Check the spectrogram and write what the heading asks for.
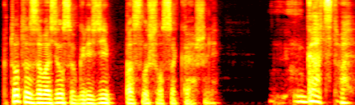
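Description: A man narrating an audiobook in a measured, hushed storytelling manner. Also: medium pitch, husky, no room sound. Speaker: audiobook reader.

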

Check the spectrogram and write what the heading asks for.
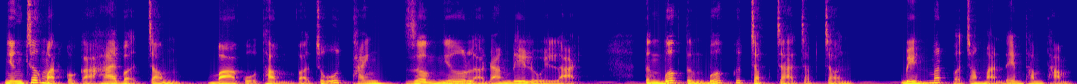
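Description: Low, lively male horror narrator. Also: moderate pace. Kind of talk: scripted horror story narration. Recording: narration over faint music.

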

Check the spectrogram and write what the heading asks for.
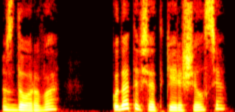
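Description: A woman voicing a soft-spoken young heroine. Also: mid-range voice, expressive, a little fast, no echo, clean studio sound, close to an everyday voice. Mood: earnest. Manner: soft, earnest.

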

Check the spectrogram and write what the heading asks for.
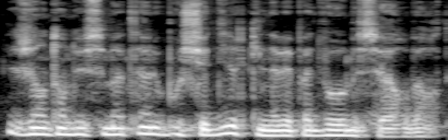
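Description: A man's voice: mid-range voice, expressive, brisk, warm tone, slightly rough, voice pushed up. A man reading aloud voices a polite young housemaid explaining to her master. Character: respectful housemaid, young woman.

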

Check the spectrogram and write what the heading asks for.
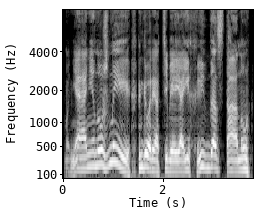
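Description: An eccentric professor presses his demands in a raised, lively voice, as a man reads him. The delivery is insistent and emphatic, recorded dry as an audiobook part. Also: a little high, measured pace, dry recording, pitched above the performer's own voice. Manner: insistent, triumphant. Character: eager, insistent male old professor. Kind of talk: audiobook character voice.

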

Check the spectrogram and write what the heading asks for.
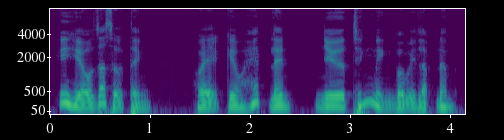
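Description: A man narrating a story in an audiobook style, with a steady, measured reading. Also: medium pitch, dry recording, clean studio sound.

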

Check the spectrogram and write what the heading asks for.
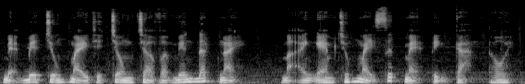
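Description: A man voicing a frail elderly mother, high and anguished, in an audio horror story. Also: normal speed, darkish tone, husky, soft background music. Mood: bitter. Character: frail elderly mother, shrill, grieving and furious.

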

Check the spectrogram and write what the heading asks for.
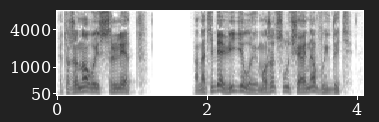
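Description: A man's voice: fairly low pitch, very animated, moderate pace, a little mellow, dry recording, studio quality. A man reading an audiobook voices a teasing, jealous young woman with a needling, suspicious delivery.

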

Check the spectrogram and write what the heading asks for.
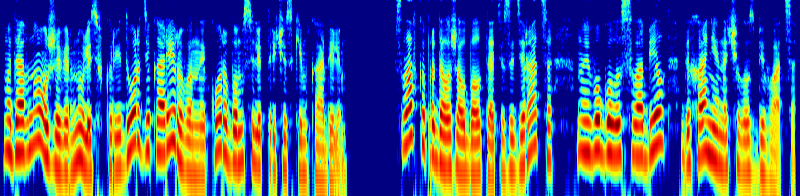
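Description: A woman's voice: medium pitch, sing-song, a little fast, a little mellow, no echo. A woman narrating a first-person audiobook in a wry, ironic manner.

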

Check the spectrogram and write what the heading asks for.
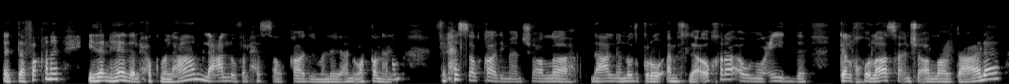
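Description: A teacher giving a step-by-step recitation lesson, explaining patiently, checking often that the class follows, and slowing down to recite each example. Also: mid-range voice, lively intonation, no room sound. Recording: dull lo-fi recording, dry.

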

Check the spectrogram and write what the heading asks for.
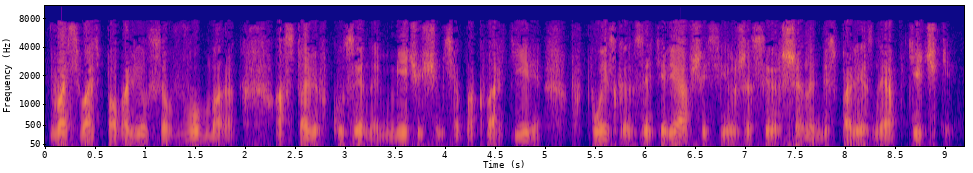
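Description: A man's voice: sits low, normal speed, bright, forceful tone, slightly rough. A man narrating an audiobook expressively, doing voices for the characters, on a muffled lo-fi recording.

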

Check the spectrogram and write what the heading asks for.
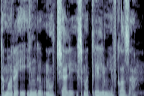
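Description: A man narrating an audiobook in the first person, steady and measured. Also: fairly low pitch, husky, dry recording, clean studio sound.

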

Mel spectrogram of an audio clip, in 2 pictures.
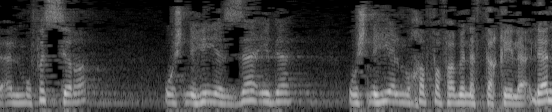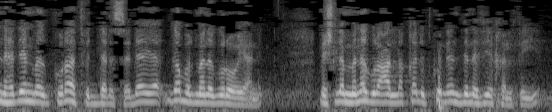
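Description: A man's voice: high-pitched, darkish tone, husky. A man, a sheikh teaching a grammar lesson who keeps quizzing his students with questions, in an echoing hall. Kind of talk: classroom lesson.

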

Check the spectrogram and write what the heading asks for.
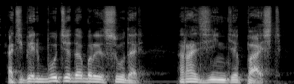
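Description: A man voicing a tough, menacing captive who barks clipped orders in a low voice. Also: expressive, moderate pace, a little mellow, lightly acted.

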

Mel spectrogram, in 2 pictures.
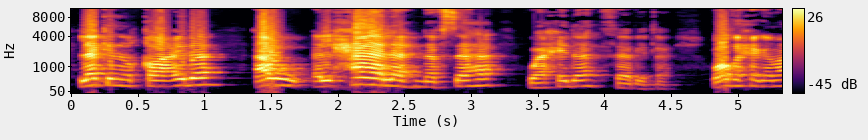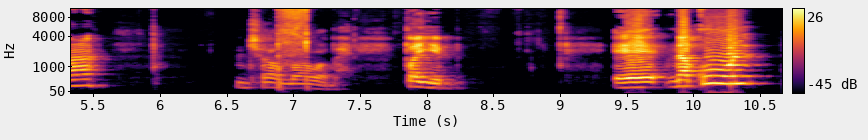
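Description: A teacher explains recitation rules in a classroom lecture. The delivery is hesitant and full of drawn-out filler sounds, and the teacher keeps checking that the class follows. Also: mid-range voice, fairly bright tone. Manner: often checks if listeners understand.

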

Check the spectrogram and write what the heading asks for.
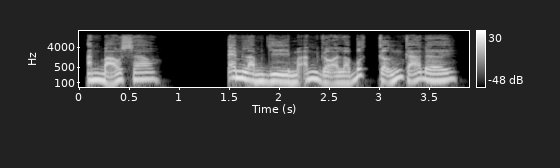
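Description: A man voicing a fretful young wife who starts out defensive and turns sharp-tongued in a spoken story, with a husky voice. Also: medium pitch, no room sound, studio quality, lightly acted. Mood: indignant. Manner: pleading, then snapping back in quick retorts.

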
